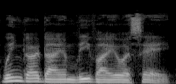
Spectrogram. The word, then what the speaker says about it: Wingardium Leviosa: It's Wingard Levi. Make the gar nice and long.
